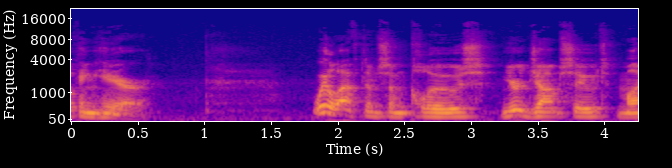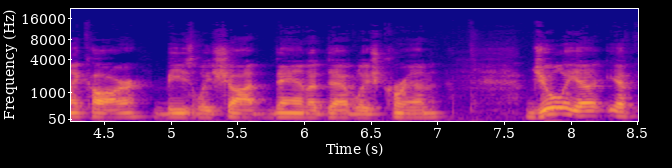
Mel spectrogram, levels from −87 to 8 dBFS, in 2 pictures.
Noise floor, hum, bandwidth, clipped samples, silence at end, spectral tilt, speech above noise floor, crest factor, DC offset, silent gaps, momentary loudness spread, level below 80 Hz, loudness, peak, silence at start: -52 dBFS; none; 14 kHz; under 0.1%; 0 s; -5.5 dB/octave; 32 dB; 20 dB; under 0.1%; none; 8 LU; -60 dBFS; -21 LUFS; -2 dBFS; 0 s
